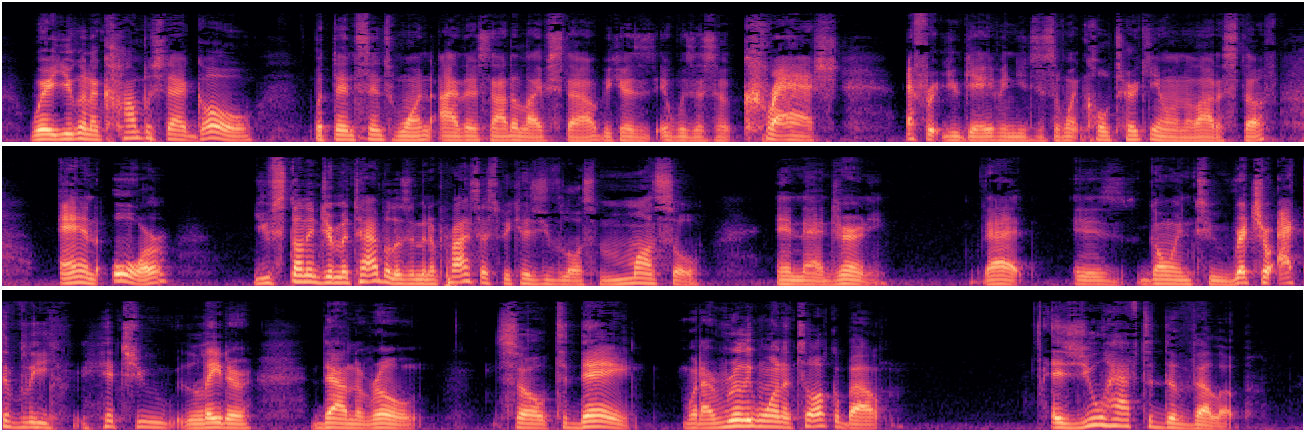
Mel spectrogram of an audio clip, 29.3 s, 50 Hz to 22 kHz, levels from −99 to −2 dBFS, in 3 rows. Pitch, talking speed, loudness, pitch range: 120 Hz, 160 wpm, -20 LUFS, 105-145 Hz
